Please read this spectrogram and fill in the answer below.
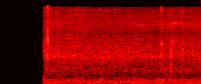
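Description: Silence, then about half a second in a steady outdoor background starts: a low hum under a faint hiss, with a few soft ticks.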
